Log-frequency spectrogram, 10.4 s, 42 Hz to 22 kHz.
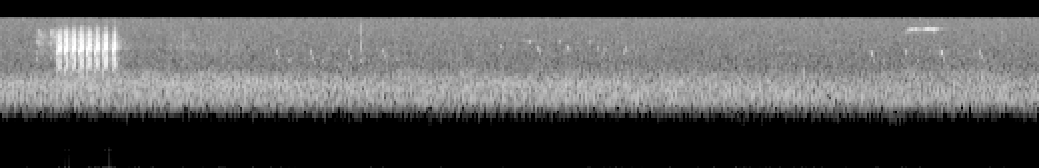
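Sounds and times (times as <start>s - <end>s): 
great tit giving a harsh churring call: 0.4s - 1.2s.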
